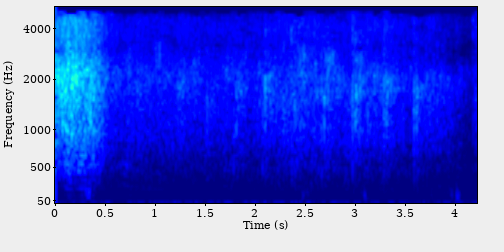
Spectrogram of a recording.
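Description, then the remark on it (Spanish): A burst of audience applause welcoming a guest speaker, loudest at the start and then settling into steady, dense clapping from many hands that continues throughout. “Un buen aplauso, por favorcito.”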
